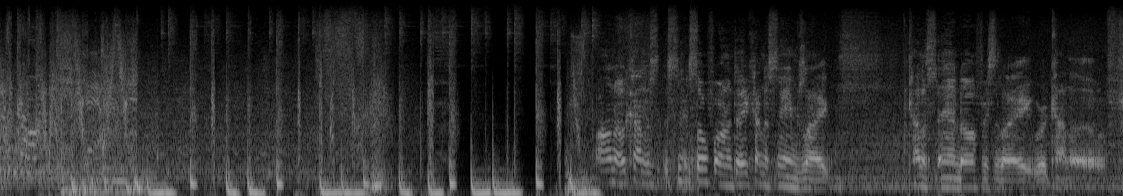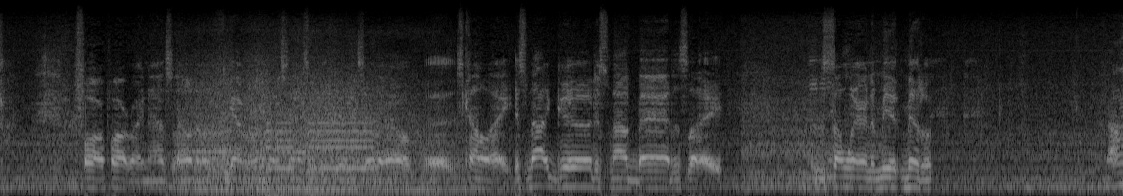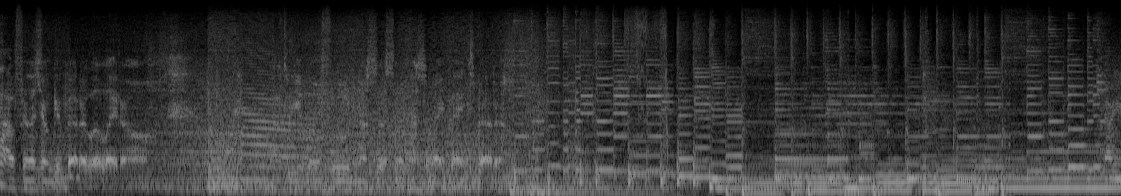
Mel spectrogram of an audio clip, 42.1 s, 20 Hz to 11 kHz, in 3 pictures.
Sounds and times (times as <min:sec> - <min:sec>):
Speech: 0:07.5 - 0:10.4, 0:11.3 - 0:14.2, 0:15.0 - 0:23.1, 0:24.2 - 0:25.8, 0:27.9 - 0:30.0, 0:31.0 - 0:34.6, 0:41.8 - 0:42.0.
